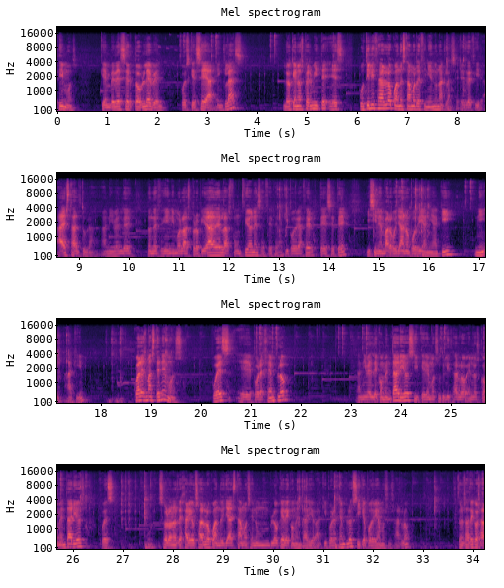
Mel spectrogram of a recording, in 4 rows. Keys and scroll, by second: 14.7 Escape, 17.9 ctrl+z, 33.1 ctrl+shift+z.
